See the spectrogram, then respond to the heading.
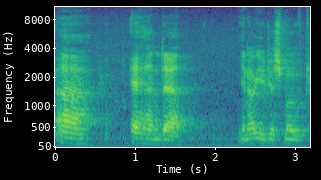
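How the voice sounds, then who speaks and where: With a Western US accent, a man speaks fairly slowly in a flat, monotone way. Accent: Western American. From Virginia City, Nevada. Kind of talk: oral history interview answer. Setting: indoor interview. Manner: humorous, conversational.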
